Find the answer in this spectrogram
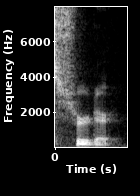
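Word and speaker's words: Schröder: Is that an umlaut? What does that do? Yeah, it's Schroeder. – Okay. – There's an accent on the O.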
